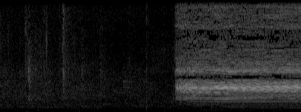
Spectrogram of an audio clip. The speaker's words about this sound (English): Not sure if you guys heard that, but the buzzer just sounded. Game is starting back up.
